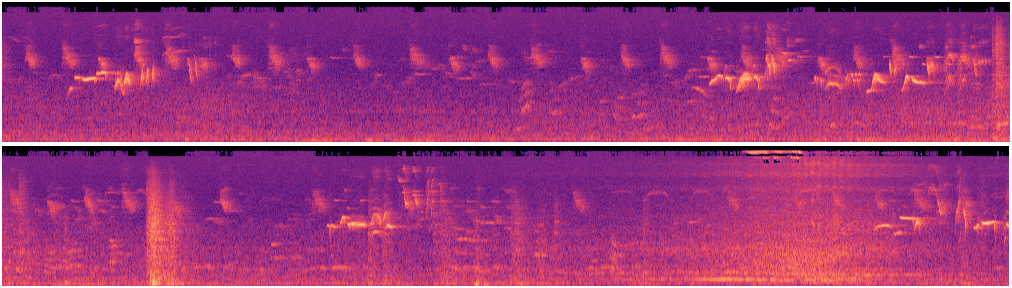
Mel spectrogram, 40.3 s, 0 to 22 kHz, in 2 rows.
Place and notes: {
  "title": "Chem. Maurice, Toulouse, France - Chemin Maurice",
  "date": "2022-04-28 12:30:00",
  "description": "quiet street in a pleasant residential area.\nCaptation : ZOOMh4n",
  "latitude": "43.62",
  "longitude": "1.46",
  "altitude": "161",
  "timezone": "Europe/Paris"
}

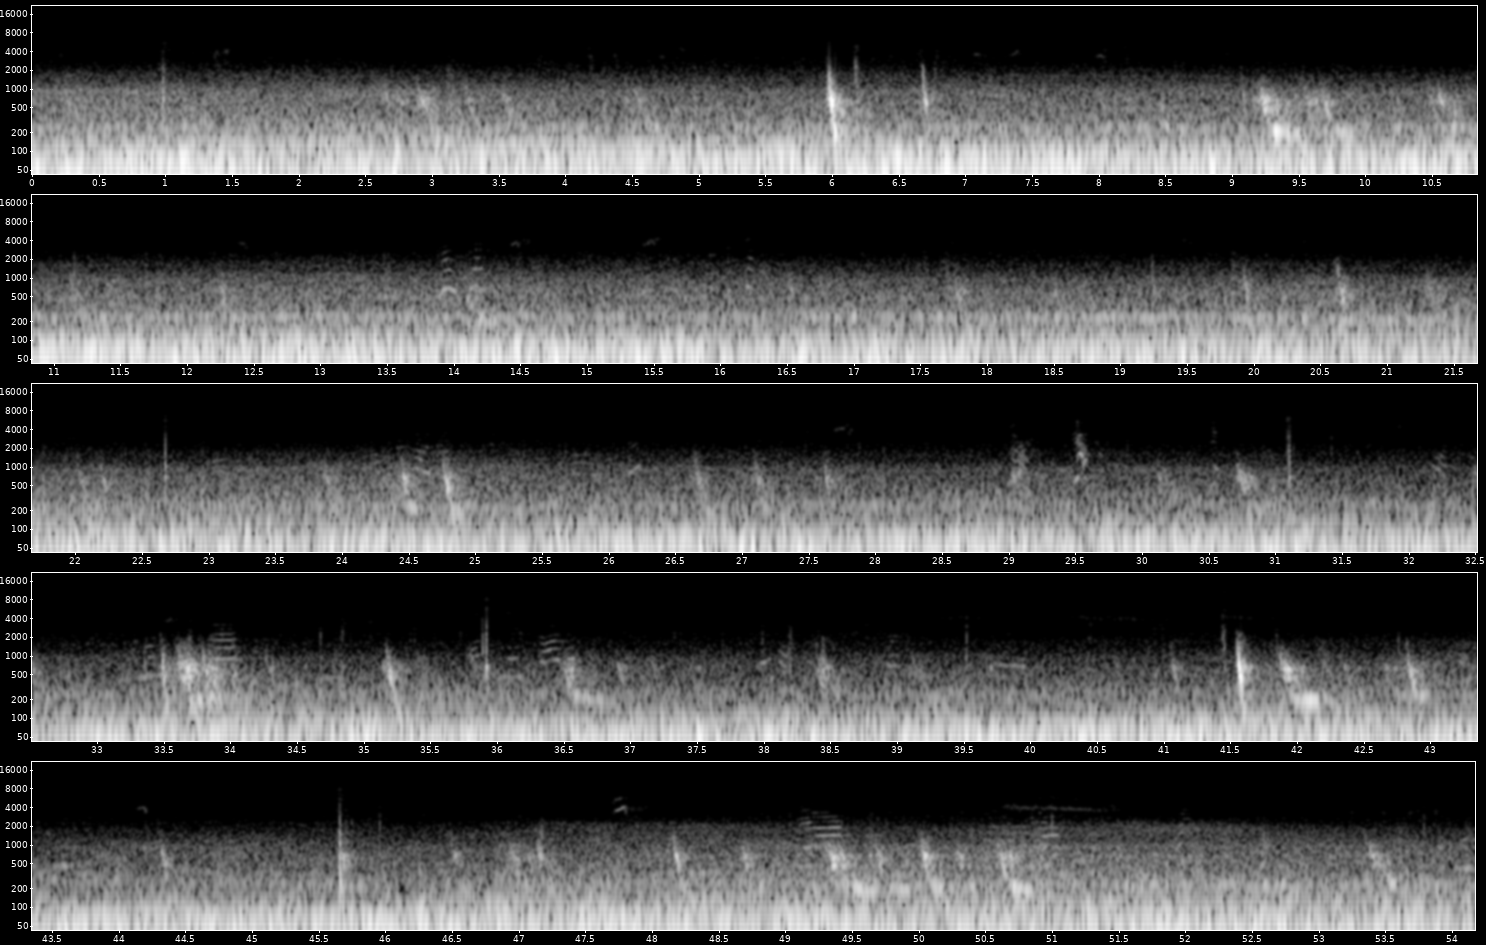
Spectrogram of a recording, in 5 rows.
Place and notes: {
  "title": "River ice",
  "date": "2021-01-01 11:00:00",
  "description": "Ice covers the Seoksa river bank to bank at the river-mouth and starts to grow out into Chuncheon lake.",
  "latitude": "37.87",
  "longitude": "127.71",
  "altitude": "81",
  "timezone": "Asia/Seoul"
}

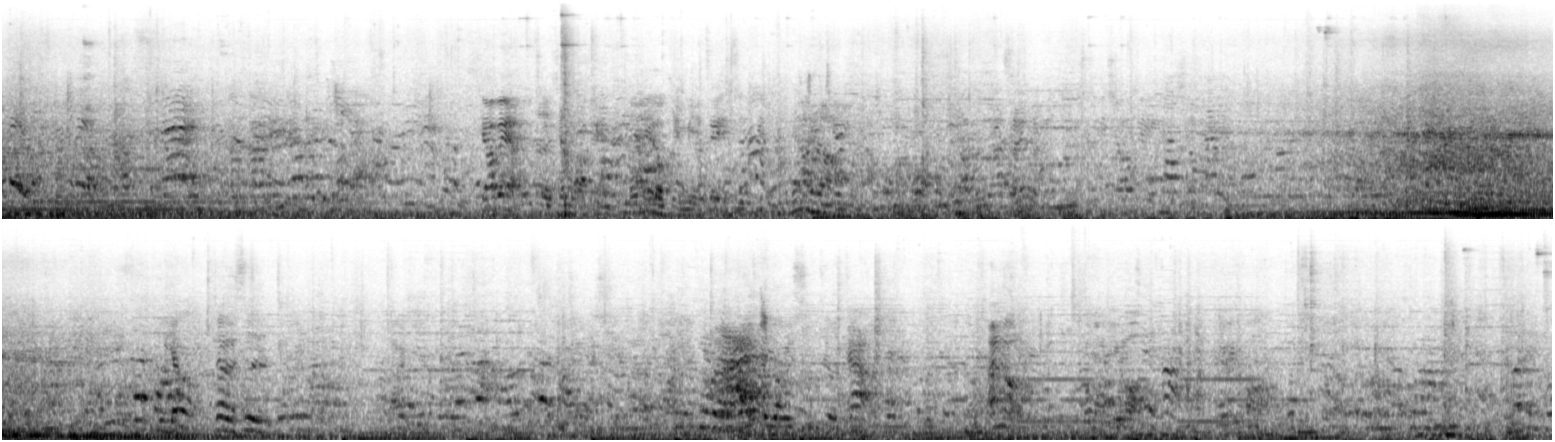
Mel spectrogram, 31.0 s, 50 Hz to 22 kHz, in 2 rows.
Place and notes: {
  "title": "烏鬼洞風景區, Hsiao Liouciou Island - Opposite the restaurant",
  "date": "2014-11-01 13:28:00",
  "description": "In the side of the road, Tourists, Restaurant, Traffic Sound\nZoom H2n MS +XY",
  "latitude": "22.33",
  "longitude": "120.36",
  "altitude": "30",
  "timezone": "Asia/Taipei"
}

